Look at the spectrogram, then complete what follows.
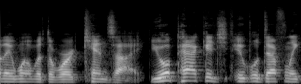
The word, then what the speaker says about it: Kensei: the kenzai rta by vinnie vape comes in kenzai stands for it's pronounced kenzai okay it stands for a master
